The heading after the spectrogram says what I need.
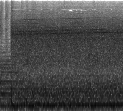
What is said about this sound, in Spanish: Así es, efectivamente, la imagen en directo a través de Bio Bio TV da cuenta de este jet privado de la República de Panamá, porque hace instantes acaba de aterrizar acá en la losa de la terminal aérea de Santiago el presidente de este país,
